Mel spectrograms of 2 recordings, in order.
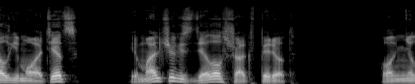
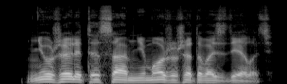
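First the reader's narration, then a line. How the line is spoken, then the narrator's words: Grumbled. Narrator (Russian): проворчал Брайан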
